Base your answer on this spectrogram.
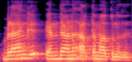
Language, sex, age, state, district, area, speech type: Malayalam, male, 30-45, Kerala, Kasaragod, rural, read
